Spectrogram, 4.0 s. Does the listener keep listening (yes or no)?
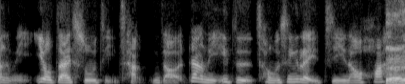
no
